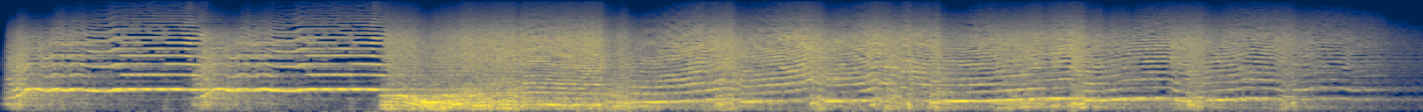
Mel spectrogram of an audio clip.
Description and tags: An electric guitar imitating the sound of a Harley motorcycle going off into the distance.
Bar, Distorted, Electric, Guitar, Metal, Music, Riff, Whammy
